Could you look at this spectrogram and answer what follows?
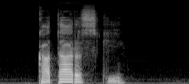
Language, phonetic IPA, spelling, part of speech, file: Polish, [kaˈtarsʲci], katarski, adjective, Pl-katarski.ogg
